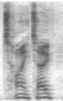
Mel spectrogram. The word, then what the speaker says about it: Taito: That's right, I'm going with Taito as the pronunciation here. I know people say that a bit differently but I think that's quite close to the original Japanese.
